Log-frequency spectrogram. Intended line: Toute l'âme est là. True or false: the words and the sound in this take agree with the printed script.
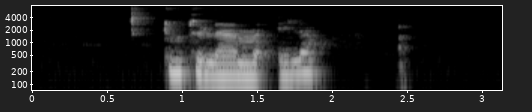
true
